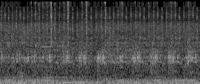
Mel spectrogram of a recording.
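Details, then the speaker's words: 2017 Hyundai Accent petrol engine at idle with code P0302: uneven, pulsing rough idle from a cylinder 2 misfire, with lack of power and odd exhaust noises. "código de diagnóstico da a entender que la pcm del motor o del vehículo ha detectado que uno de los cilindros del motor no está realizando su trabajo de forma correcta en este caso sería el cilindro número 2"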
